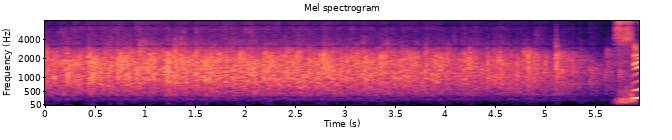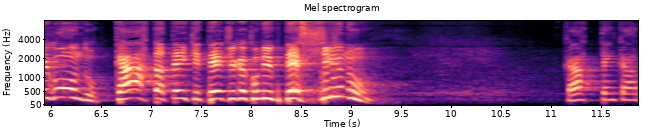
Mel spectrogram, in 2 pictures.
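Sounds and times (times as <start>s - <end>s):
audience applauding: 0.0s - 6.0s
speech: 5.7s - 9.3s, 11.2s - 11.8s.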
